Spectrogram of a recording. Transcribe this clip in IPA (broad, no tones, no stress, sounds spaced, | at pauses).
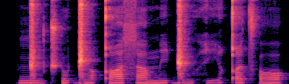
ŋ͡ǁ ṳ t͡ʃʼ u ɡ͡ǁ ə˞ qʼ a ɬ a m i ɡ͡ǁ ṳ h i̤ qʼ i t͡sʼ ɔ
